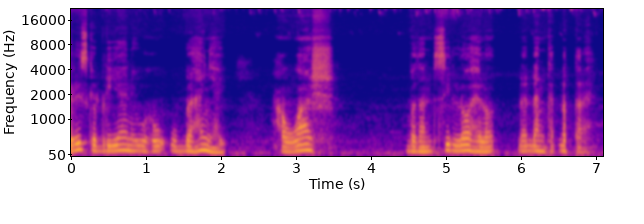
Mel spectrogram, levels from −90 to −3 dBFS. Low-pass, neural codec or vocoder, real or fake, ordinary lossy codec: none; none; real; none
